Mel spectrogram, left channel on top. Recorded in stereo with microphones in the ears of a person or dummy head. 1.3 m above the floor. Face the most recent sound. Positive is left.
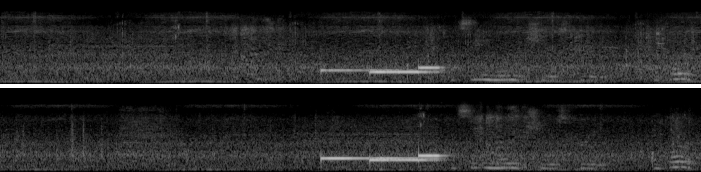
turn(degrees=-30)  # may be behind; listen again after turning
